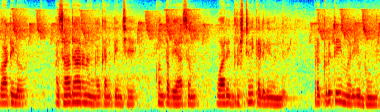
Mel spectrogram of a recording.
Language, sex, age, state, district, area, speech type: Telugu, male, 18-30, Andhra Pradesh, West Godavari, rural, spontaneous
